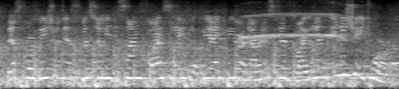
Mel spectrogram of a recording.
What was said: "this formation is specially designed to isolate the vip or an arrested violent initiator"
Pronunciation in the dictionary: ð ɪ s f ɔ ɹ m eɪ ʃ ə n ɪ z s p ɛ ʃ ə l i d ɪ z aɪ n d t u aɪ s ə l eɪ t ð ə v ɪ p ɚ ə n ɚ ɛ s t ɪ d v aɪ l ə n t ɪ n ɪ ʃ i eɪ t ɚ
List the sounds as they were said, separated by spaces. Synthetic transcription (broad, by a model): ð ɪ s p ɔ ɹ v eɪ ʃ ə n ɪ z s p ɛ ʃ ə l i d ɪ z aɪ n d t u aɪ s ə l eɪ t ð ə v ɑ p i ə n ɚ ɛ s t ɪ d b aɪ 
